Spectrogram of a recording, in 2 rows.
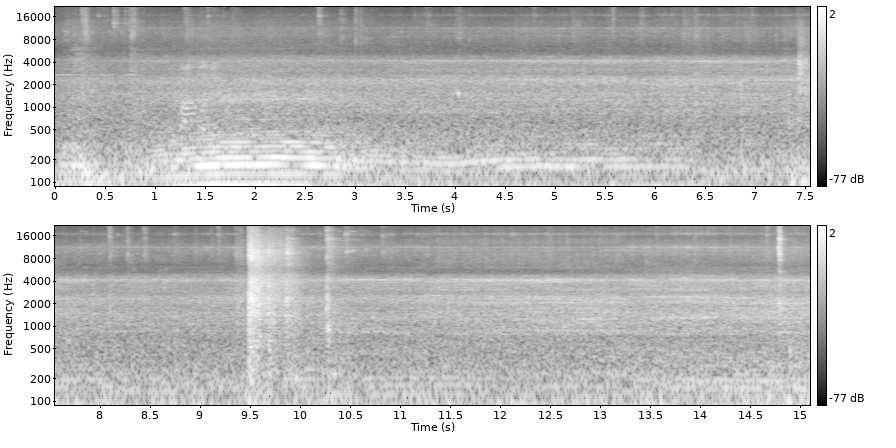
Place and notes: Walking through the small streets, Old ranch house in a residential area
Please turn up the volume a little. Binaural recordings, Sony PCM D100+ Soundman OKM II
Taipei City, Taiwan, April 2014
